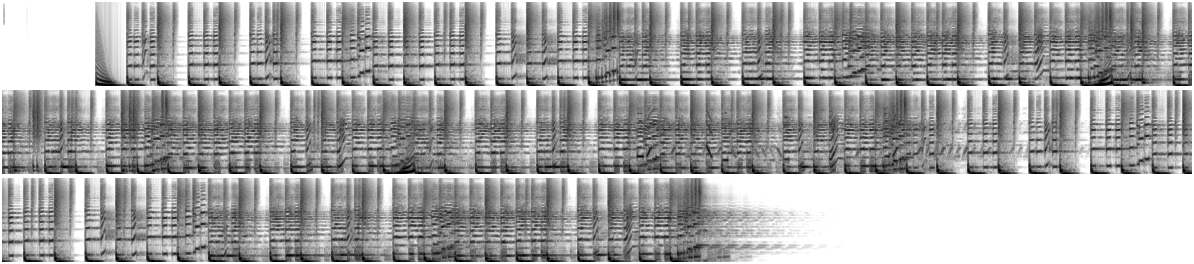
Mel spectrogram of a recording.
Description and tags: A minimal moombahton trance loop sample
